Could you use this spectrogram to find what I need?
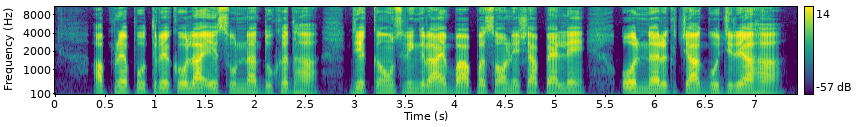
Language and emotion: Dogri, sad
